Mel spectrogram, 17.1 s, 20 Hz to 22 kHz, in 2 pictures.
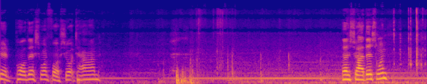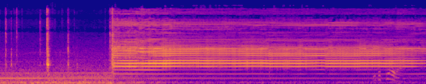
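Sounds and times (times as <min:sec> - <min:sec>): fire alarm horn buzzing: 0:10.7 - 0:17.0.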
